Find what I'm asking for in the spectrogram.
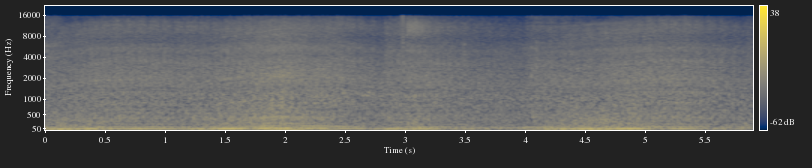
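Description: Low, rumbling truck engine in a trucking video game, a steady drone that swells and eases gently as the vehicle pulls away, with a brief faint hiss midway and no speech.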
